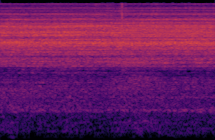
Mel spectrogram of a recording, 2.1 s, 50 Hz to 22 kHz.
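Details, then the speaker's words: 1977 Datsun 280Z L28 engine leak-down test at top dead center, listening through hose: steady thin air hiss as cylinder bleeds into neighbour; compression was about 90 on cylinder one, 120 on two; diagnosed blown head gasket between cylinders. "Yep, definitely hear it there. A little past the rings. Yeah, I think that settles it. Blown head gasket."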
